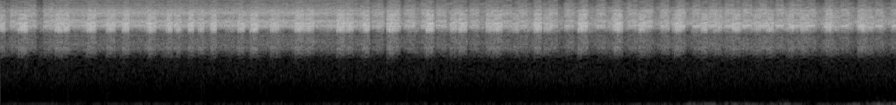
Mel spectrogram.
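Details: In a Greek pine forest at midsummer, many cicadas sing together: a relentless, high, grating hiss with flickering pulses, barely varying in loudness, a faint low rumble appearing near the end.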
